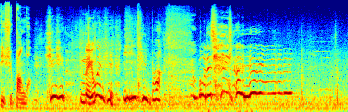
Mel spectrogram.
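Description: Another middle-aged man answers eagerly and laughs.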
